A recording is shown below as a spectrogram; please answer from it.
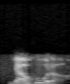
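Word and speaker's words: יהודה: the word Judaism or Judah within Hebrew is pronounced yahuda now or yahudi now the ancient ktic name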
